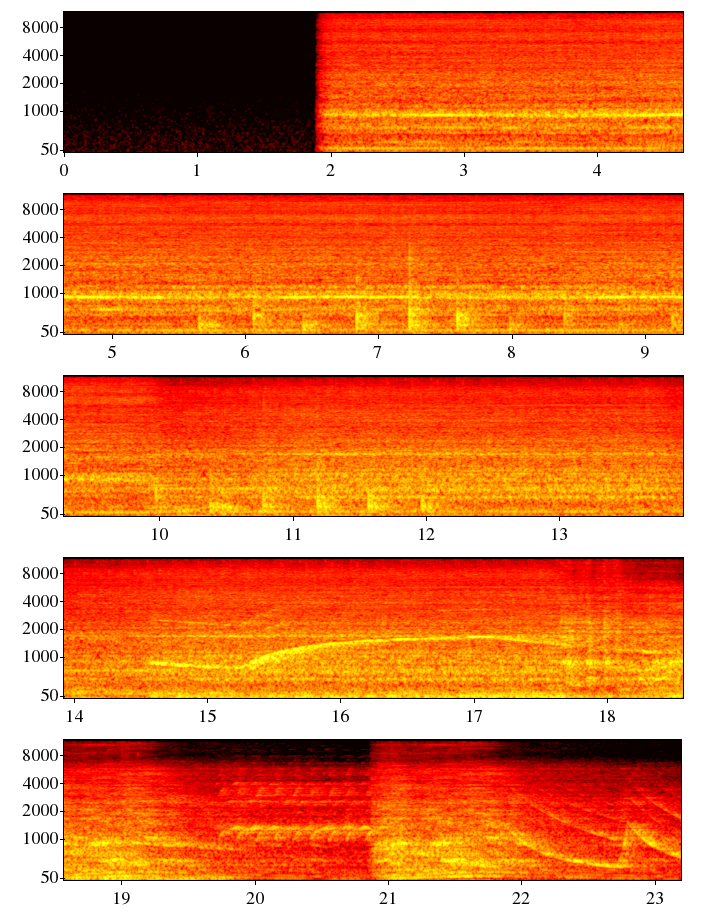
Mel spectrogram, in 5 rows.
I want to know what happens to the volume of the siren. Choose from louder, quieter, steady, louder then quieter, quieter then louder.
quieter.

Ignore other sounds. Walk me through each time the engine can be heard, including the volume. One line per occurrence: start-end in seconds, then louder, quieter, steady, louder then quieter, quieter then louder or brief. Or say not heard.
1.9-23.1 steady.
